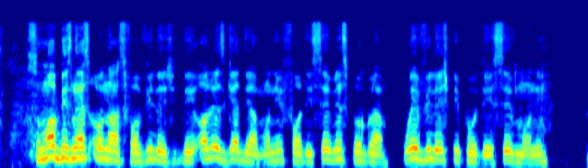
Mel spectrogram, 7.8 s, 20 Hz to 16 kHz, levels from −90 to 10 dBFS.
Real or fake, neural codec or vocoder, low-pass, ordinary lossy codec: fake; vocoder, 22.05 kHz, 80 mel bands, WaveNeXt; 9.9 kHz; none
